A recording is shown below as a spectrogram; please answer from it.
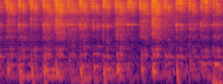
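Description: Faint video-game background music under a quiz countdown: a few low held tones with a quick, even ticking pulse while the answer timer runs down.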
